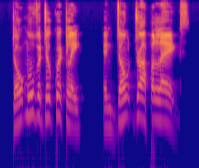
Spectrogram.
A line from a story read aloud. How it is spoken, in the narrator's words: barked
